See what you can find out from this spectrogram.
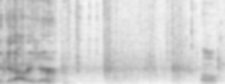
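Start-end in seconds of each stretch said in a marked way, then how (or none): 0.0-0.6 loud high yell; shout. Real, not acted. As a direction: yell it at the enemy. Yelling at enemy player.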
